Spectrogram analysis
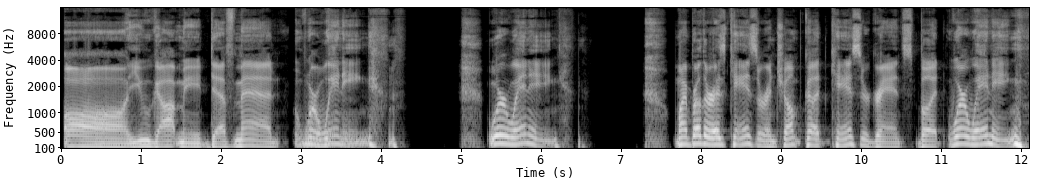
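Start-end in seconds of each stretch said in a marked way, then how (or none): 2.9-6.3 slow, high sarcastic gloating; mock gloat. Streamer mocking fans with sarcastic gloat. 10.7-12.0 slow, higher mock triumph; deadpan irony, stretched out; sarcastic gloat. Streamer mocking fans, slow sarcastic gloat.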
